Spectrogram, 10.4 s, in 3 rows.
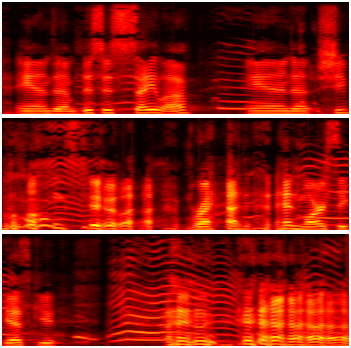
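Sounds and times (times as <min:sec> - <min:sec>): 
speech: 0:00.2 - 0:07.7, 0:08.6 - 0:10.4
baby crying and sobbing: 0:02.2 - 0:04.7, 0:05.8 - 0:10.4
laughter: 0:03.4 - 0:06.9, 0:08.6 - 0:10.4.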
